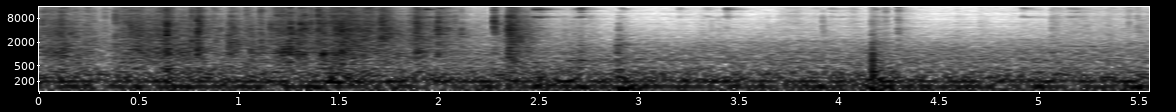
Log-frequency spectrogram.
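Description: Silk saree and its plastic wrapping rustling and crinkling as they are handled and spread out. The rustle is loudest in the first two and a half seconds, then dies down to a couple of faint ticks.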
